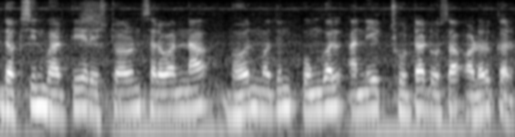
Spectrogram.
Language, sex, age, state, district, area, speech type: Marathi, male, 30-45, Maharashtra, Akola, rural, read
